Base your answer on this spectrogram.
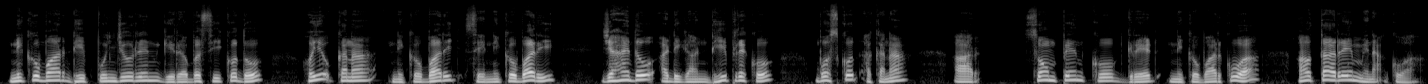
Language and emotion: Santali, neutral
